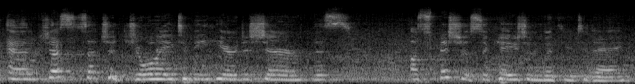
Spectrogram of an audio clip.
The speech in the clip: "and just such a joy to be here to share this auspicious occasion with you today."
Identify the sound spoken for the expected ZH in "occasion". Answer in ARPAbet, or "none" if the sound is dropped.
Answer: ZH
